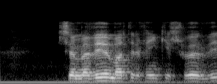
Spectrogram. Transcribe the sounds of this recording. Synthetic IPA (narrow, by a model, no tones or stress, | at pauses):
sɛmaðvɪðʏmalt̪ɾɪfejɲcɪsvœːɾvɪ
